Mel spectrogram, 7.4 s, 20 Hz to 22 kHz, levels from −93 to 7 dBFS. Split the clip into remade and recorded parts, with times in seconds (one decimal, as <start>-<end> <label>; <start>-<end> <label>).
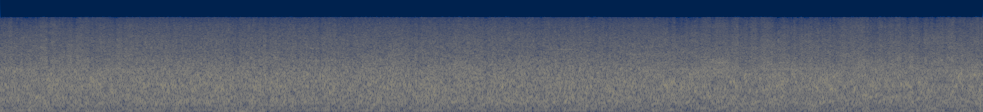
0.0-1.0 remade; 1.0-4.9 recorded; 4.9-7.4 remade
